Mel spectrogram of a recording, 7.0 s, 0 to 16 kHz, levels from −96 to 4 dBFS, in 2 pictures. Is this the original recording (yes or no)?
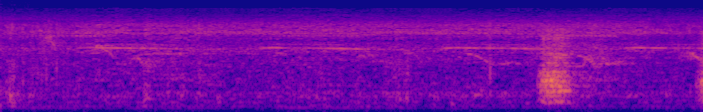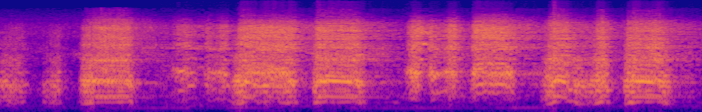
yes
